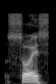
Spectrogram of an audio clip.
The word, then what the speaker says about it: Seuss: Her maiden name, Seuss, which is pronounced "Soice" in German, would later become his famous pen name.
